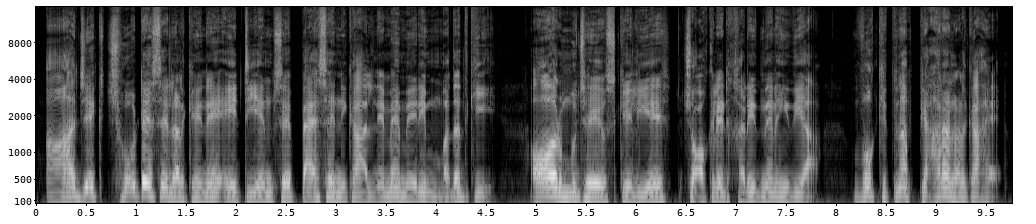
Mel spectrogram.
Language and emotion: Urdu, happy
